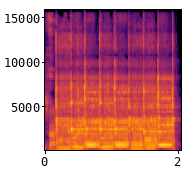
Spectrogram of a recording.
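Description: A short, loud ringtone-style electronic tune of quick, bright, bell-like notes that cuts off suddenly near the end.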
